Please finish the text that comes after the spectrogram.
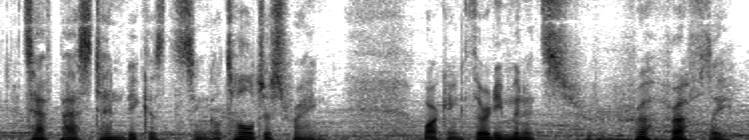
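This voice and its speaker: A man narrating a first-person horror story in a halting, uneasy way, often breaking off mid-sentence, over a music score. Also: lowish voice. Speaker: podcast narrator.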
